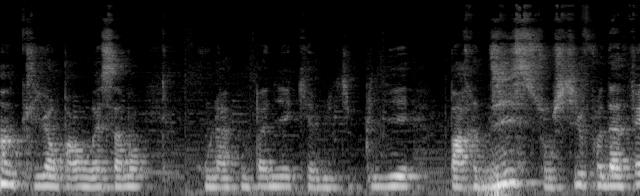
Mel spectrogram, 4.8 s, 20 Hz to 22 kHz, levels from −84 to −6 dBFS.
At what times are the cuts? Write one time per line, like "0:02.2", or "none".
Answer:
none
